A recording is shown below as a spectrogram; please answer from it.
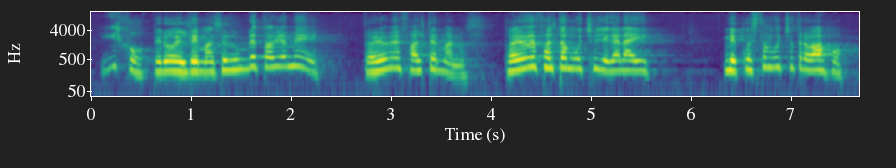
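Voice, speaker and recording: A woman preaches warmly and playfully, mixing jokes into her sermon. She keeps turning to her listeners as brothers and sisters and swings between soft asides and loud, rousing appeals. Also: high voice. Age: adult, married. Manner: jokey and animated, often calls listeners brother. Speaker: lay preacher.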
